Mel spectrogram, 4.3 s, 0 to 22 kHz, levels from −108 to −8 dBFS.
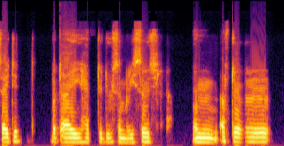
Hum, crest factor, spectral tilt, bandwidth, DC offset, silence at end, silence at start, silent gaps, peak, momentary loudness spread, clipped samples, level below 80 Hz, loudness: none; 12 dB; -5.5 dB/octave; 12.5 kHz; under 0.1%; 0.25 s; 0 s; none; 0 dBFS; 8 LU; 1%; -48 dBFS; -12 LUFS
